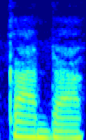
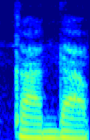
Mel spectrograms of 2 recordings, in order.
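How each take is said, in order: Both takes have the same delivery.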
